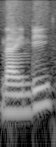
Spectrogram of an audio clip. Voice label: "6", poker; iPoker 2000

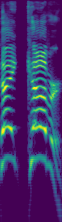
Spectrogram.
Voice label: detect generic, English Voice

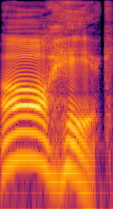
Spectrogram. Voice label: curse, English Voice

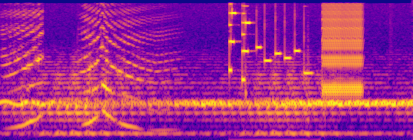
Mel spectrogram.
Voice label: Sound Alien upset; Word Wizard Games

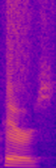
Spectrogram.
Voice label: "pairs", dealer's speech; PowerPOKER Demo

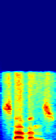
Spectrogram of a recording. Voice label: "sevens", dealer's speech; PowerPOKER Demo

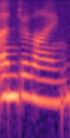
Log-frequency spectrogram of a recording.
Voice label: "Underline", Female; TalkingKeys

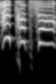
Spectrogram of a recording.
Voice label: fireball, French

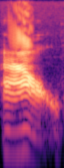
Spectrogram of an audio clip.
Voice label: ow, voice; Web Clip Empire 150,000

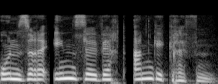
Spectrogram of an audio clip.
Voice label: island Under Attack, german

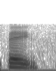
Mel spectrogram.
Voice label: "Space", female voice; TalkingKeys

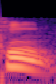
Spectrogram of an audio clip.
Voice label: "teen", speech; Informer 1.0; InformerSpeak

